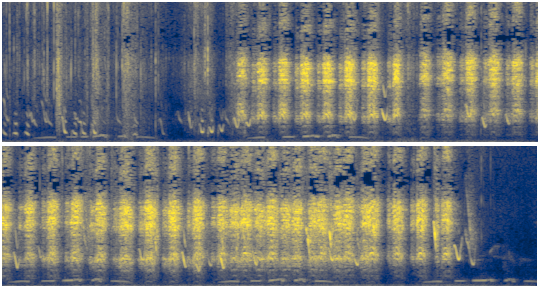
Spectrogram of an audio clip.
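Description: Natal spurfowl giving its raucous call: a fast, harsh, rhythmic series of about six notes a second that starts about two seconds in, grows loud and runs on without pause. A lower, softer call repeats underneath every second or two.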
